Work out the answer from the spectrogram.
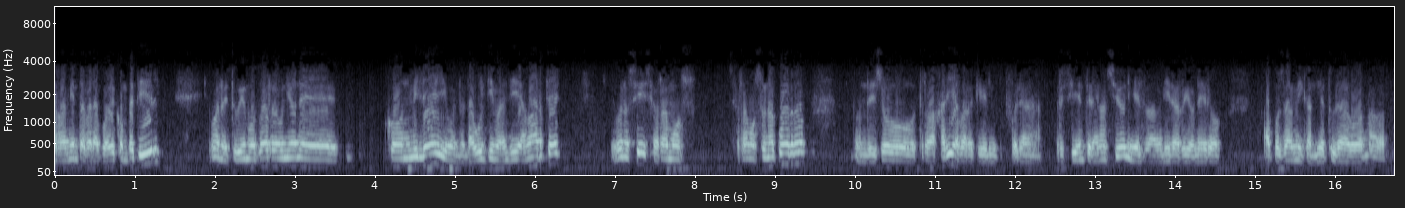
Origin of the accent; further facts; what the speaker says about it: Río Negro, Argentina; Los rionerinos estamos como los argentinos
